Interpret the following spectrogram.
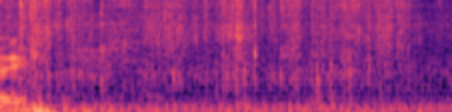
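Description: Handling of packaging: a foam sheet and a cardboard box rustling and clicking in irregular light taps as an Android head unit is taken out. A steady low hum runs underneath.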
